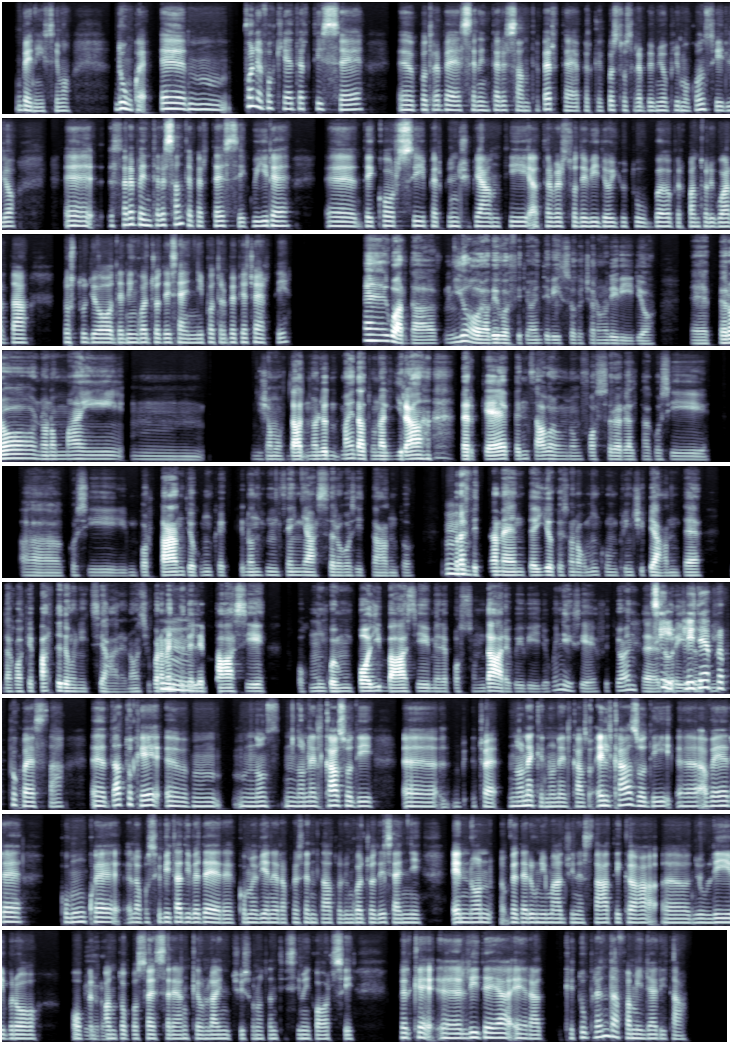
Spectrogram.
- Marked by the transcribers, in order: other background noise; laughing while speaking: "lira"; "proprio" said as "proppo"
- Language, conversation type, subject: Italian, advice, Perché faccio fatica a iniziare un nuovo obiettivo personale?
